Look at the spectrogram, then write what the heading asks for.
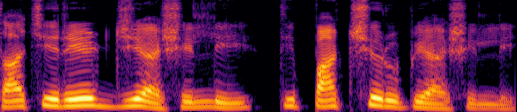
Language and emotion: Goan Konkani, neutral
